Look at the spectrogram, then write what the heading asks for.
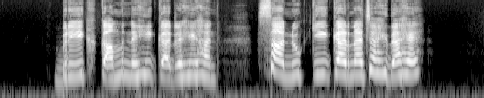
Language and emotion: Punjabi, fearful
